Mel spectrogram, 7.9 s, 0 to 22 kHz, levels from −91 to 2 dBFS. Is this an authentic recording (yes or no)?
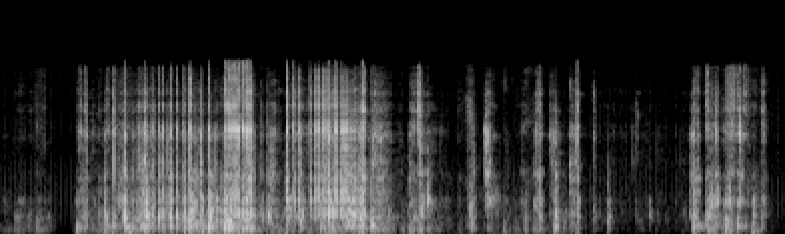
yes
